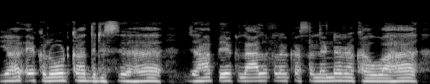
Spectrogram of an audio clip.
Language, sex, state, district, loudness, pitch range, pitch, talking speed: Hindi, male, Jharkhand, Garhwa, -14 LUFS, 155-170 Hz, 165 Hz, 225 wpm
